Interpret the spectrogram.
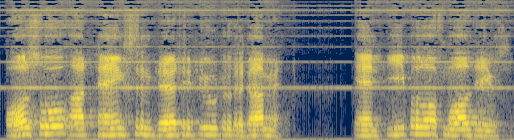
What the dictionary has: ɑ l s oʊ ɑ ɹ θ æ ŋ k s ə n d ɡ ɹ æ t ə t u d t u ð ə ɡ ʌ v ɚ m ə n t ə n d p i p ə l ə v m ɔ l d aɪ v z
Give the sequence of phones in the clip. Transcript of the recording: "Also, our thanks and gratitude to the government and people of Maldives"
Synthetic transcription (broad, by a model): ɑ l s oʊ ɑ ɹ t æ ŋ k s ə n d ɡ ɹ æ t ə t u d t u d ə ɡ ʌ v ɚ m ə n t ə n d p i p ə l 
